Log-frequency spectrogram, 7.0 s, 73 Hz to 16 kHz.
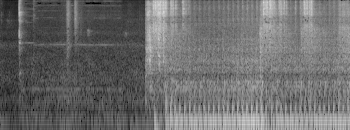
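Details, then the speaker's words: Honda CB150R after the starter motor was cleaned with sandpaper and reinstalled: brief clean crank, then the single-cylinder fires into a steady even beat with no grinding, where it was very rough and noisy before. Starter now working normally. "Alhamdulillah Jadi sebelumnya kan suaranya sangat kasar sekali seperti ada yang klip di dalam iman Ustad ternyata cuma motor"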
